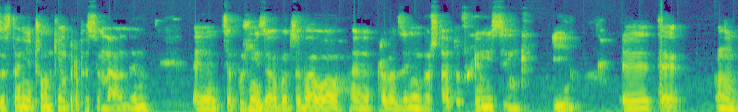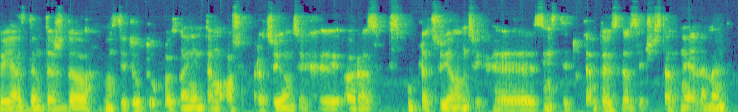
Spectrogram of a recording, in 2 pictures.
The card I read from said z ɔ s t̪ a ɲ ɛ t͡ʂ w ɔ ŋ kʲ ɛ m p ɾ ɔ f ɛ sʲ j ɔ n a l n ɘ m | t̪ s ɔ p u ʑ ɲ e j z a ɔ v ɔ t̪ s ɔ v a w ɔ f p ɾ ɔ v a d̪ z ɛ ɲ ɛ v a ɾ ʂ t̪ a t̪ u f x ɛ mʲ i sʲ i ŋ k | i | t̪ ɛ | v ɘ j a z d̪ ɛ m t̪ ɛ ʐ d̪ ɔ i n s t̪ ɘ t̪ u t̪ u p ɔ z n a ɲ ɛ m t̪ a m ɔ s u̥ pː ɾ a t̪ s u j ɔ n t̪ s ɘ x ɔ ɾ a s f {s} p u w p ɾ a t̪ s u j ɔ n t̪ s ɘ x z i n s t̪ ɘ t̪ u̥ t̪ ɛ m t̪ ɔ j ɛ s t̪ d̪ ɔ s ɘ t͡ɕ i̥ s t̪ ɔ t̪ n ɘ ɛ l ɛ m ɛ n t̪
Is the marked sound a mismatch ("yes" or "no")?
no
